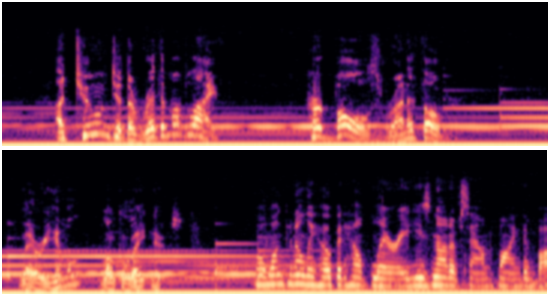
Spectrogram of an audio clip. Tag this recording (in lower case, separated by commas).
singing bowl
